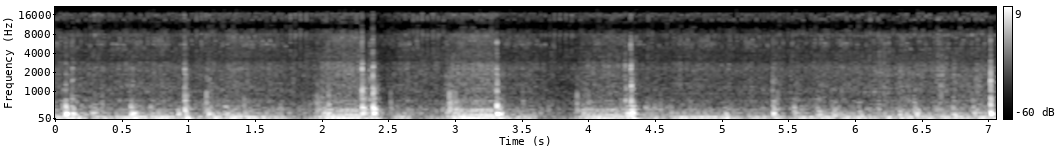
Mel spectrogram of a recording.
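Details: 2004 BMW E46 325Ci with a rough start and an uneven, stumbling idle. Sharp irregular pops about once a second come from the intake manifold; misfire-type roughness, cause unclear.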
